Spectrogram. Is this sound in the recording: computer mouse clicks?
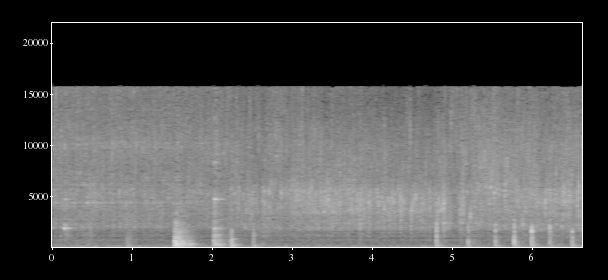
no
